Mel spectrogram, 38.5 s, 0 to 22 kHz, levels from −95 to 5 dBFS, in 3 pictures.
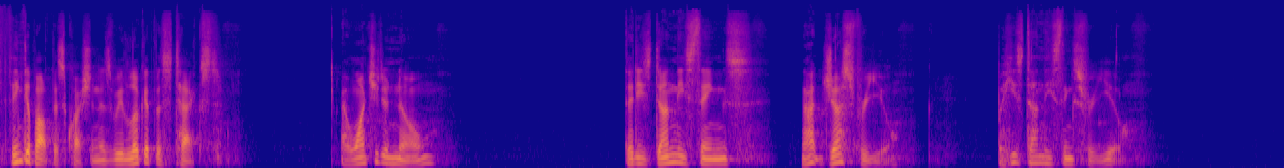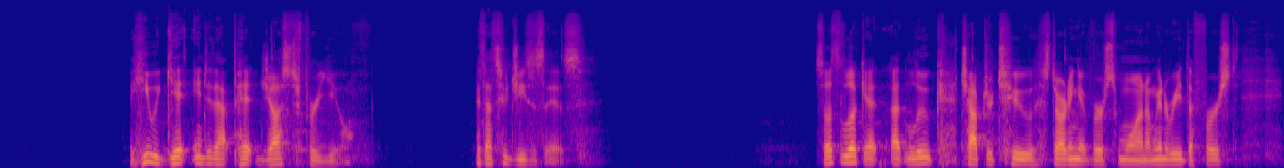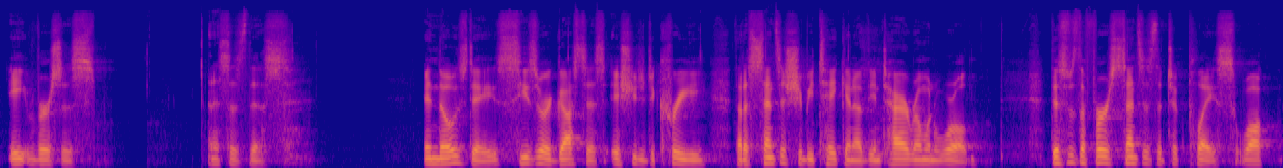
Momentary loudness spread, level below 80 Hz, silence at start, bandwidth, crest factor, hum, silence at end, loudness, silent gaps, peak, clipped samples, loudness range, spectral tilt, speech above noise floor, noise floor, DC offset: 14 LU; -84 dBFS; 0 s; 17 kHz; 24 dB; none; 0.15 s; -33 LUFS; none; -10 dBFS; under 0.1%; 11 LU; -5 dB/octave; 54 dB; -86 dBFS; under 0.1%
